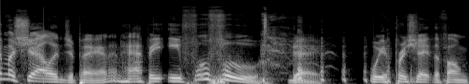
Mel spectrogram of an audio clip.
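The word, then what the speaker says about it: いい夫婦: a word and so today is is ifufu day which means good couples day because the the letters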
